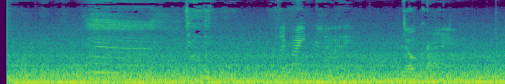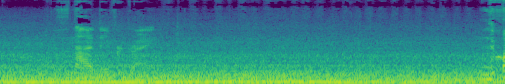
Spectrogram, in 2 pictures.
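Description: Steady low rumble inside a car's cabin, with a few short, quiet vocal sounds over it; the rumble drops away near the end.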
